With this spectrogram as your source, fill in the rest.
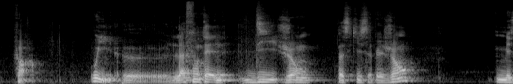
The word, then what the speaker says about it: gent: le nom le substantif Jean c'est écrit là là là le nom Jean il est conseillé de ne pas prononcer le T vient du latin gen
